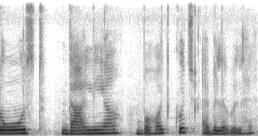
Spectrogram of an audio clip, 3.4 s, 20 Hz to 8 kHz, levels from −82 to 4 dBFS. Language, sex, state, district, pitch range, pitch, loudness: Hindi, female, Odisha, Sambalpur, 190-210 Hz, 200 Hz, -16 LUFS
